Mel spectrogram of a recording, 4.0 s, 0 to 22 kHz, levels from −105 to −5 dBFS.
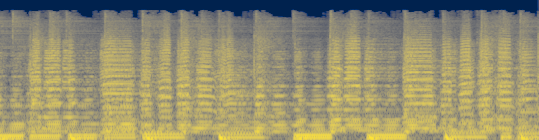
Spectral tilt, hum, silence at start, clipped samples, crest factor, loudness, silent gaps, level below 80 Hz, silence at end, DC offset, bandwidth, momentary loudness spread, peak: -3.5 dB/octave; none; 0 s; under 0.1%; 12 dB; -12 LUFS; none; -20 dBFS; 0 s; under 0.1%; 16.5 kHz; 3 LU; 0 dBFS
